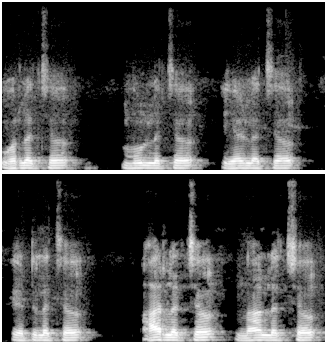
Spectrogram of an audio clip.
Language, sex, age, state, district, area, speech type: Tamil, male, 18-30, Tamil Nadu, Kallakurichi, rural, spontaneous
